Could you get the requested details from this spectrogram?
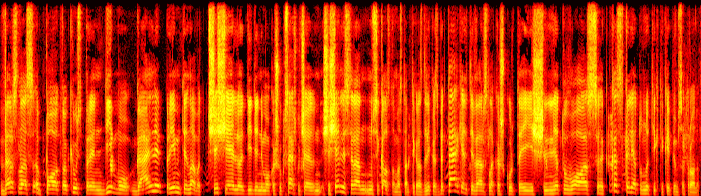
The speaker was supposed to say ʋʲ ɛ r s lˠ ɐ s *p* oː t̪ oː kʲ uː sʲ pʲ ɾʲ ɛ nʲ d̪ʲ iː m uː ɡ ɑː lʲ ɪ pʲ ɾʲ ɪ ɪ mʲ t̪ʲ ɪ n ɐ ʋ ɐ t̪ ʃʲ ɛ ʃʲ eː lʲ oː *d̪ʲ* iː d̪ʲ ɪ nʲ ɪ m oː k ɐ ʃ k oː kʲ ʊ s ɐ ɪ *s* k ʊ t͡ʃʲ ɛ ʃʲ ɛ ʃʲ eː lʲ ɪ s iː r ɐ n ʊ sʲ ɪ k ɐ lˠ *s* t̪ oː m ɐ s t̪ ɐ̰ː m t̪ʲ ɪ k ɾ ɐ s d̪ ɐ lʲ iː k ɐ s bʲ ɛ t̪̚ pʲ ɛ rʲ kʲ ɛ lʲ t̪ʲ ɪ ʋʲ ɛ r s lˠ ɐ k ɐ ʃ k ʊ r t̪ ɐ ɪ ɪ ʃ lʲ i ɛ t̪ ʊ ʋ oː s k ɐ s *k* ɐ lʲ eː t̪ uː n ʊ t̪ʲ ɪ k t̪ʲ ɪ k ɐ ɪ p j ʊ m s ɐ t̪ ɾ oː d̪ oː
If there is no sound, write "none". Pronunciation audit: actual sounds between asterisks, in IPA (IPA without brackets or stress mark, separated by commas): p, d̪ʲ, ʃ, s, ɡ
